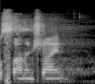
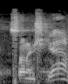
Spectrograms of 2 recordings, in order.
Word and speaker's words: Sonnenschein: You got Genesis presentation, CEO, Grayscale, Michael Sonnenschein. Oh, I didn't say that right. Sonnenschein.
